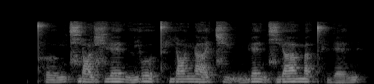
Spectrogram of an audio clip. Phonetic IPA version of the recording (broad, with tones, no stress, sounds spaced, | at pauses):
t̪ʰ ɤ˧˥ ŋ t͡ɕ j ɑ˧ ʊ̯ ɕ ɥ ɛ˥˧ n l j o˥˩ ʊ̯ t̪ʰ j ɑ˥ ŋ ä˧˥ t͡ɕ y̰˨˩ n m ɥ ɛ˥˩ n ɕ j ä˥ m ä˨ t̪ʰ ɥ ɛ˧˥ n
